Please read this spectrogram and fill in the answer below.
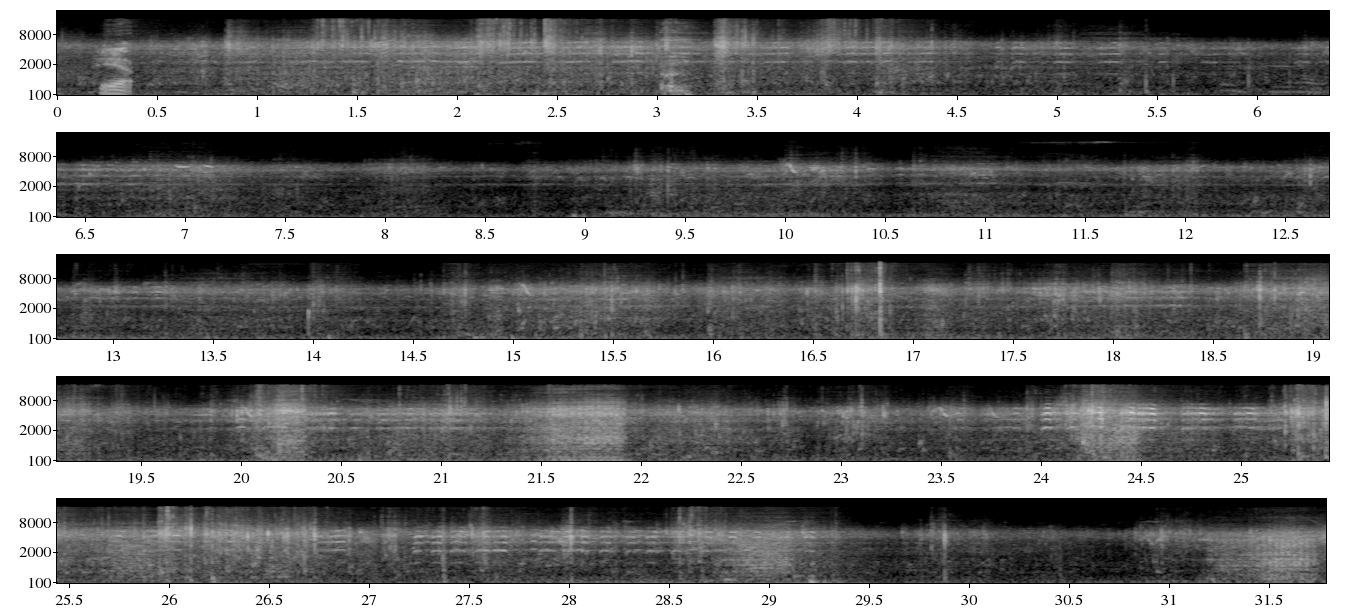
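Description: Water sloshing and splashing as a horse swims through a pool, its legs churning the water, with louder splashes now and then, several in the second half.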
